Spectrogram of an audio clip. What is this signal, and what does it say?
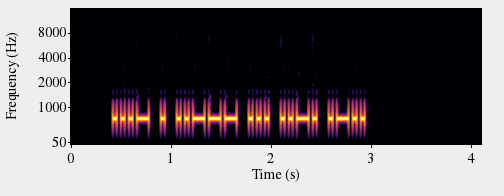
Morse code, heard as a keyed tone, about 30 wpm, 700 Hz. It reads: VE2SFL
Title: DXCC-100 Call Signs - 6 Characters - Repeated 3x - 30wpm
